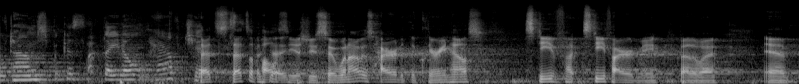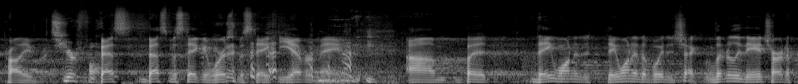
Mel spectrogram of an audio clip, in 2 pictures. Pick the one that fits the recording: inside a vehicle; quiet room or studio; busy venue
busy venue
